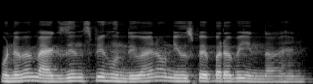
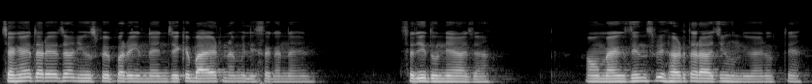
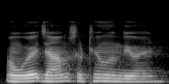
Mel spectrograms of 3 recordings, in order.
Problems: background sounds at intervals, echo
